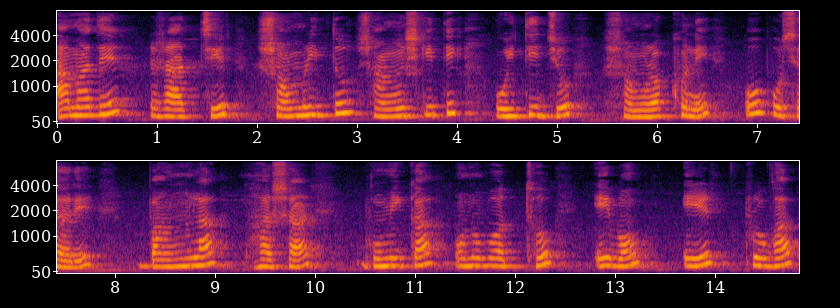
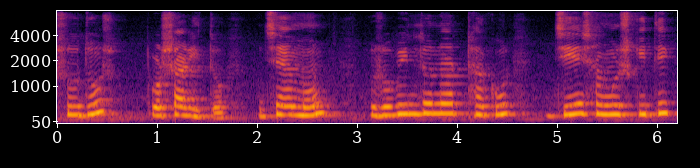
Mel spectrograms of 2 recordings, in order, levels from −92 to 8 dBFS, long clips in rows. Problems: background sounds at intervals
